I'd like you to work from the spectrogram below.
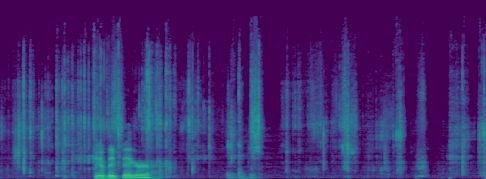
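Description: Scissors snip through paper while cutting out a paper shape: a quick burst of crisp crunching and crinkling cuts up close, followed by scattered lighter snips, with a person talking briefly over it.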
